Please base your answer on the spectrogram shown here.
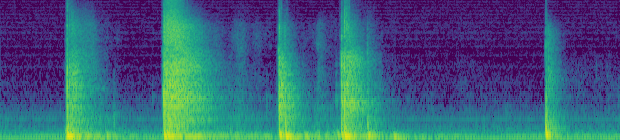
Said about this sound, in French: Elle trouvait facilement qu'elle a entendu le bruit du tiroir qu'on ouvre et qu'on ferme.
